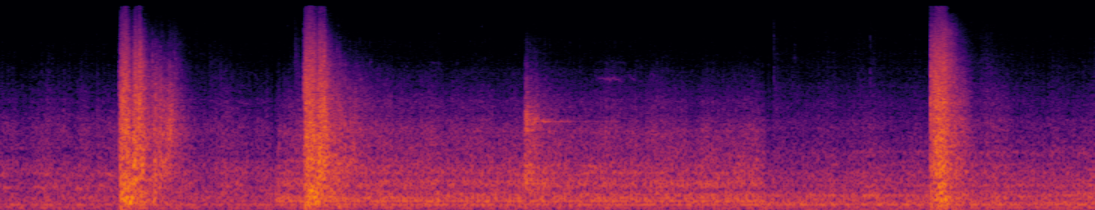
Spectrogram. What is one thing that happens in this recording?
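Guns fire loud single shots that echo outdoors.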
